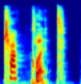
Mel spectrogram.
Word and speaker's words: chocolate: Reparou bem na pronúncia de chocolate? Se escreve igualzinho em português, mas se fala bem diferente. Olha só, em português a gente tem quatro sílabas: chocolate. Em inglês são duas: chocolate.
